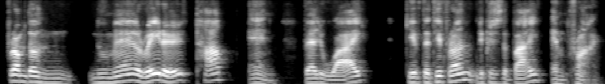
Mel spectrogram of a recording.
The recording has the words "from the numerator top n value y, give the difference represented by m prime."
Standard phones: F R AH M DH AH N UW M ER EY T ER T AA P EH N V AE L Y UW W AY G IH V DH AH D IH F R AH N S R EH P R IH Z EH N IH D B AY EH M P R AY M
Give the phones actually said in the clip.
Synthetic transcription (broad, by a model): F R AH M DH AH N UW M ER EY T ER T AA P EH N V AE L Y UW W AY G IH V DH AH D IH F R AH N R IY P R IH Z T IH B AY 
